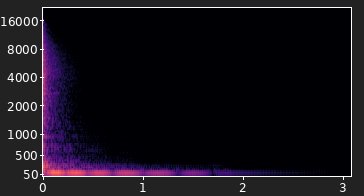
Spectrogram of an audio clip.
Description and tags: Middle Tom Of God Wet 013
middle, drum, drumset, tom, set, pack, kit, realistic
